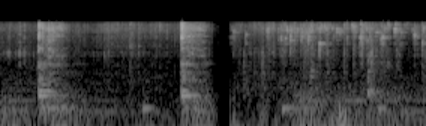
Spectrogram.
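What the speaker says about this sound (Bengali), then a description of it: "এইবারে চিকেনটাকে আমরা ফ্রাই করে নিচ্ছি" Chicken frying in a pan, a close steady sizzle broken by a couple of sharp clattering bursts as pieces are added or moved.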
